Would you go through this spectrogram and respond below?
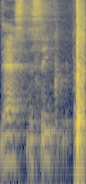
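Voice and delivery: soft, breathy whisper; whispered secret. Real, not acted. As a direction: whisper it like a confidant. Hinting at the secret.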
